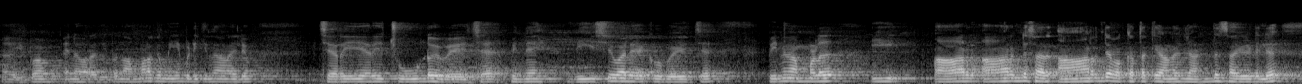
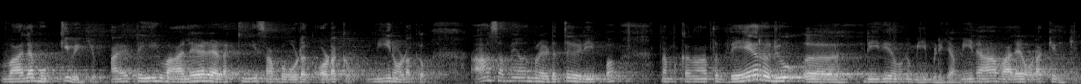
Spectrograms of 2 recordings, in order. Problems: none marked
